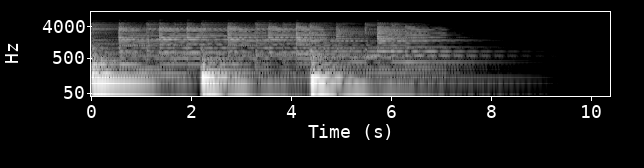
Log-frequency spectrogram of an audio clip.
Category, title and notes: Music > Solo instrument
Have fun using it! It's a small music piece made with Garage Band. Maybe usefull for some ambient music. I'd be happy if you tagged me but it isn't mandatory.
